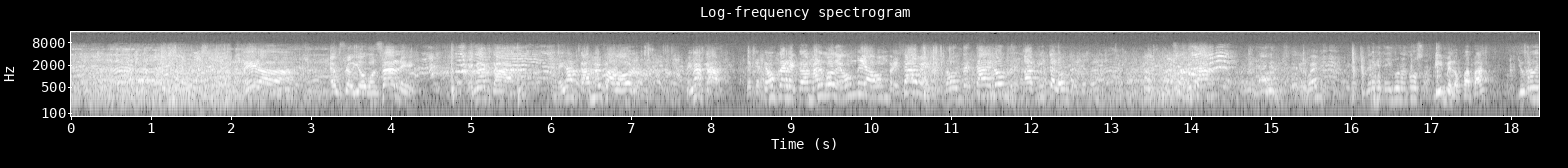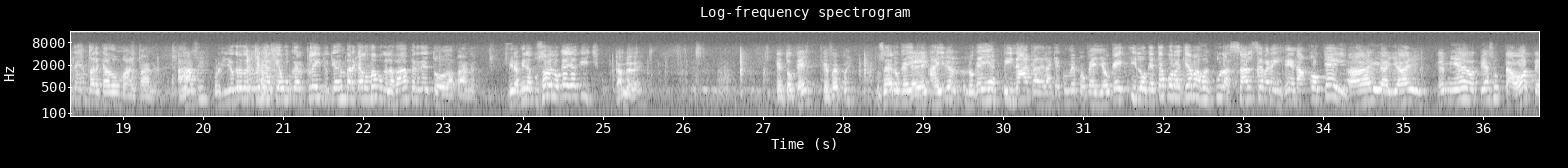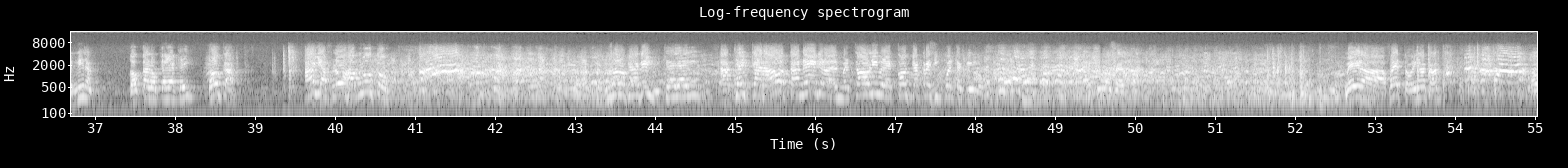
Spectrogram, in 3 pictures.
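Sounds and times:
audience laughter: 0:00.0 - 0:17.4, 0:40.0 - 0:45.6, 0:47.3 - 0:55.0.

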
